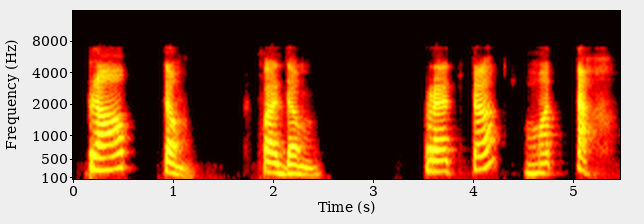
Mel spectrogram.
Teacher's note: Pratha Ha is a Mahaprana. So a forceful exhalation has to be done here.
